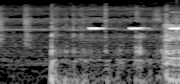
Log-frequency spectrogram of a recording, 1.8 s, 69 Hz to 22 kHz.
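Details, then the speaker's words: Fiat 500C with newly installed rear parking sensors, ignition on and in reverse gear: short, clear, high beeps about every half second over quiet cabin rumble; the sensors work as intended. "So as you can probably hear, they're working. Success."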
